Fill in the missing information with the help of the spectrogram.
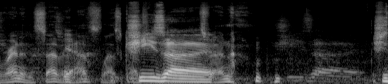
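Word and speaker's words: Wrenn and Seven: I was wondering because I always misread it as Ren Sven. That name keeps coming up because it rhymes. Because it rhymes. And then one day I looked at the card, really looked at it, and oh, Ren and 7.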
